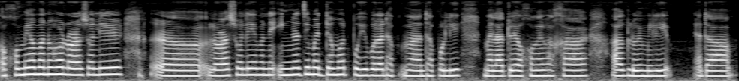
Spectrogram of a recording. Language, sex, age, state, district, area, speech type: Assamese, female, 18-30, Assam, Jorhat, urban, spontaneous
